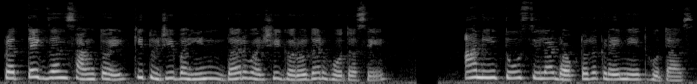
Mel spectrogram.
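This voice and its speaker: A woman's voice: high voice, a little slow, mellow, poor audio. A woman voicing a stern, mocking male police inspector in a spoken story, cold and accusing.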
